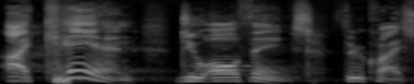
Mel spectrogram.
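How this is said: The word can is stressed. "this time I will circle can"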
